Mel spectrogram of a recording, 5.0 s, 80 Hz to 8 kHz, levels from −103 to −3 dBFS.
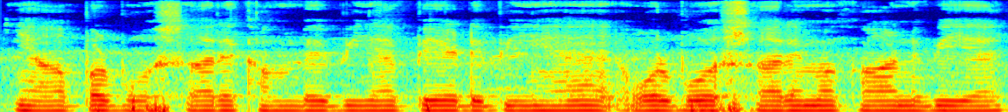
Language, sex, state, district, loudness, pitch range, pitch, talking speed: Hindi, male, Uttar Pradesh, Shamli, -16 LUFS, 125-130 Hz, 125 Hz, 190 wpm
